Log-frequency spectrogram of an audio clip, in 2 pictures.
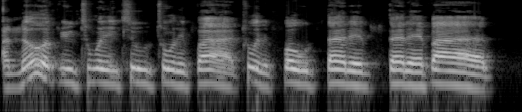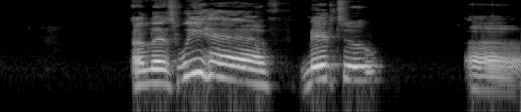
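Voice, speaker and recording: A man with a fairly high pitch talks at a very slow pace. He leaves long, frequent pauses and uses ordinary pitch variation. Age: 60s. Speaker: podcast host. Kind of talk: casual commentary.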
